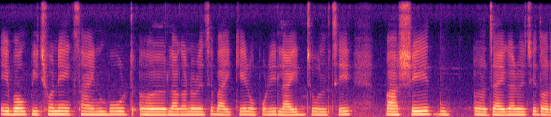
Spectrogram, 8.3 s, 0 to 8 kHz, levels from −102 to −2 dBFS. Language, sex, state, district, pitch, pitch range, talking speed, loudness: Bengali, female, West Bengal, Malda, 200 Hz, 195-210 Hz, 125 wpm, -16 LUFS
